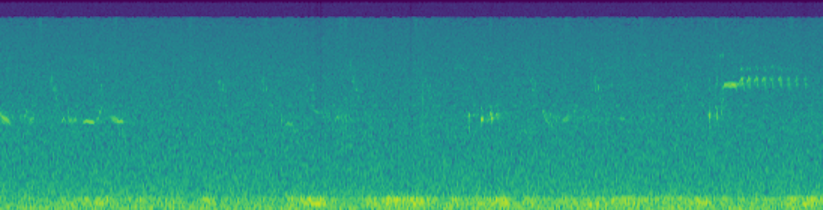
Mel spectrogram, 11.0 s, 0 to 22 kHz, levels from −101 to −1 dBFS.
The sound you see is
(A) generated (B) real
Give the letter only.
B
